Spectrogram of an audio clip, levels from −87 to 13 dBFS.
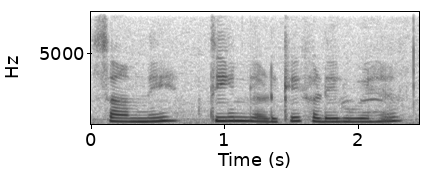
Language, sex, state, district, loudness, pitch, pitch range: Hindi, female, Haryana, Charkhi Dadri, -13 LUFS, 245 Hz, 225-265 Hz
